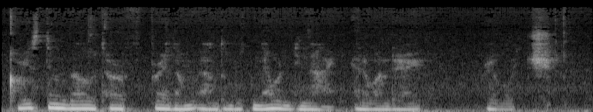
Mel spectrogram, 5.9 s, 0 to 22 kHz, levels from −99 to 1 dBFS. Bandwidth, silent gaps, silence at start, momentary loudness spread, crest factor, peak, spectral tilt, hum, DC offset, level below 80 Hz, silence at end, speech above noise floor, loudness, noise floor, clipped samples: 16 kHz; none; 0.05 s; 14 LU; 18 dB; -12 dBFS; -7 dB/octave; none; under 0.1%; -48 dBFS; 0.05 s; 23 dB; -30 LUFS; -52 dBFS; under 0.1%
